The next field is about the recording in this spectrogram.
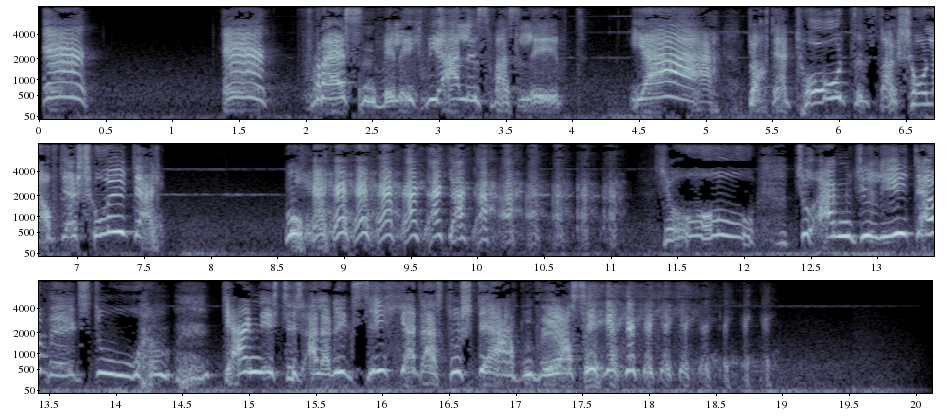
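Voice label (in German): cartoon geier, sprecher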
